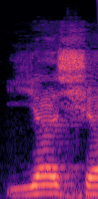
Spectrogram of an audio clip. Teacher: آخر میں حمزہ ساکن باقی رہے گا۔ من قبل، وقف کی حالت میں پڑھیں گے تو لام کا پیش ختم ہو جائے گا، یہ جیم کس کی علامت ہے؟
